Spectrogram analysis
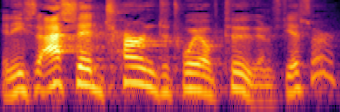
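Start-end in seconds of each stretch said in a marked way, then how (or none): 0.3-1.9 loud, slow, insistent order; imitating an insistent God who will take no argument; stern repeated command. God repeats order when answered back. 2.2-2.5 small, high, softer reply; imitating a chastened, obedient yes; meek compliance. Meek reply to God's rebuke.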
